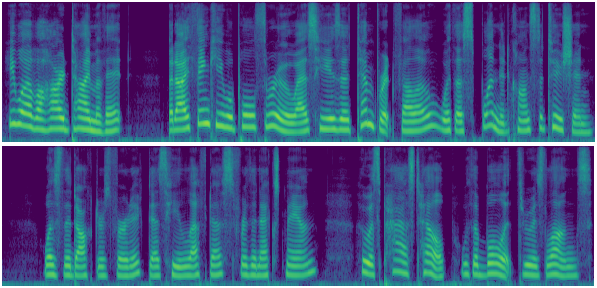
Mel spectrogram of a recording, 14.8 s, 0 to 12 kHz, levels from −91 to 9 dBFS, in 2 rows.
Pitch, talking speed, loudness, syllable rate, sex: 210 Hz, 190 wpm, -19 LUFS, 4.5 syllables/s, female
